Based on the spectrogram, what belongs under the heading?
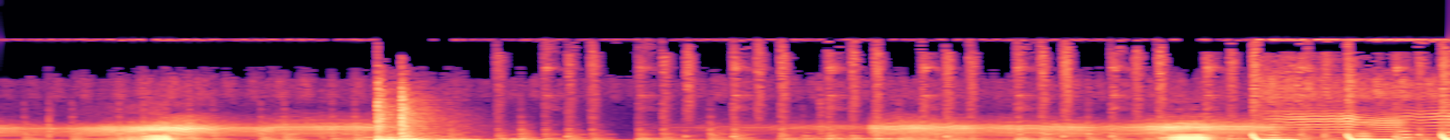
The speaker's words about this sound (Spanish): ¡Atención! ¡Atención todos! ¡Que ataca la mosca!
